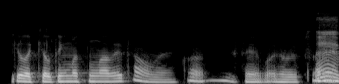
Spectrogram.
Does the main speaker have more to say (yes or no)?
no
